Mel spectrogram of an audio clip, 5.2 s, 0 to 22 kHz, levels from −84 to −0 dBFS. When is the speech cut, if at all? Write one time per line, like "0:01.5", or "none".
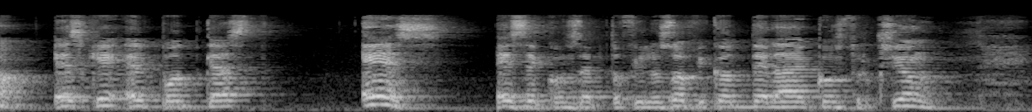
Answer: none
